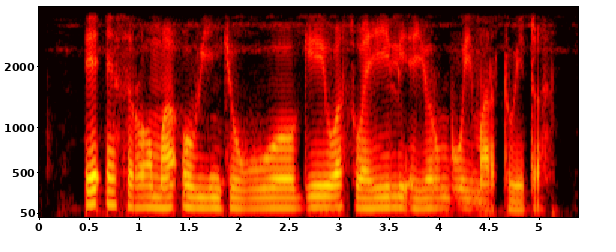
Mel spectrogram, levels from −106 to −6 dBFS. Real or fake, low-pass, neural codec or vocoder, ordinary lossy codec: real; 3.6 kHz; none; AAC, 32 kbps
